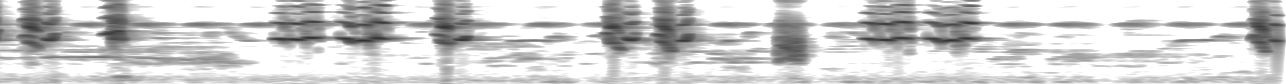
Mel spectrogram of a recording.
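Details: Kacer, or Oriental magpie-robin, singing in an excited konslet style to challenge a rival: clustered scratchy chips and short whistles in quick groups, against a persistent high beeping tone.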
